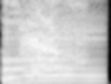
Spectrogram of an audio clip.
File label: Death Eximus Corpus Robot Large; Dialog; Barks; Battle; Corpus Robotic Large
